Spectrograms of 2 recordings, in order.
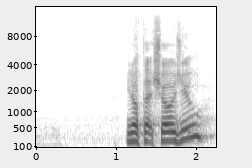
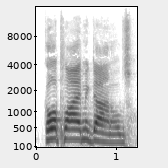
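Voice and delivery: mock boss order; 3 semitones higher, 8 dB louder than usual. Mock boss voice telling baby to work.

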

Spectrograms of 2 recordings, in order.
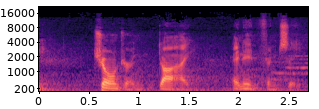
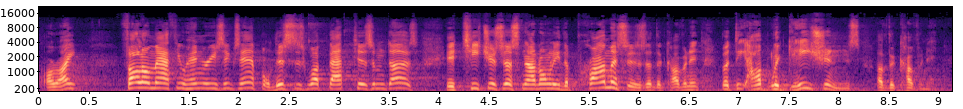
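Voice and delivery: ordinary talk, nothing marked

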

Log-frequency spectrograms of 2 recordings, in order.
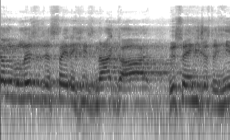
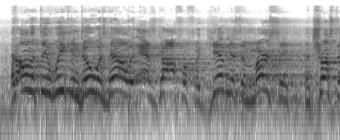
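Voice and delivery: raised, pushing preacher's voice; fiery preaching; 5 semitones higher than usual. Acted. Pastor preaching the cross to his congregation, fired up. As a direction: preach it out with full force.

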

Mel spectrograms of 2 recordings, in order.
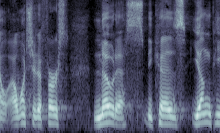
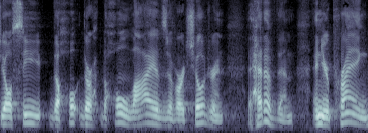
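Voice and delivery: ordinary delivery

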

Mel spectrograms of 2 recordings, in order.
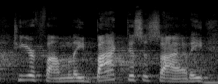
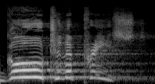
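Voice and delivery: loud, slow, incredulous repeat of the order; exclaimed command; 8 semitones higher, 8 dB louder than usual. Retold or imitated. Preacher to congregation, mocking how foolish the order seems, loud and slow. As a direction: throw the command out as if it were absurd.

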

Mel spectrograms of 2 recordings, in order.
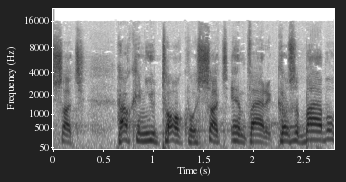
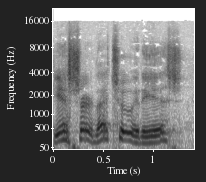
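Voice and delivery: normal talking voice

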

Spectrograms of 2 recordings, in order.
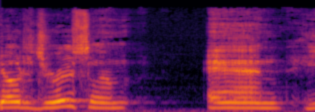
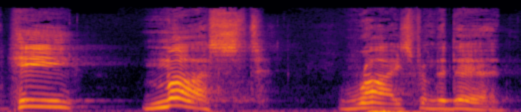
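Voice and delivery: MUST set apart by pauses; slow it down, isolating HE and MUST; emphatic, word by word; 3 semitones lower, much slower than usual. Real, not acted. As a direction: land on MUST, then let "rise from the dead" fall. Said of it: "I want to emphasize that fact".

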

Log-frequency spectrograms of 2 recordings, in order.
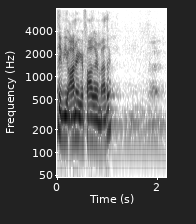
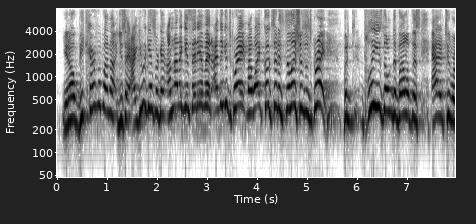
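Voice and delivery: higher, rising preacher's push, faster; fired-up preaching; 7 semitones higher than usual. Acted. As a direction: preach it hard to the congregation. Preacher building to full force.

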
